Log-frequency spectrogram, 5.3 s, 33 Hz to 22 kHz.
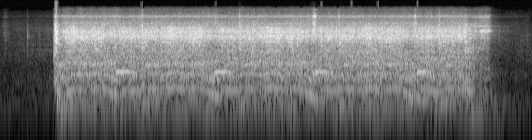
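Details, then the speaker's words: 1957 Chevy Bel Air convertible barn find, 283 V8, during a compression test: starter cranks steadily for about four seconds with a soft, uneven chug. Owner suspects rings, maybe valvetrain, but enough to start. Low compression. "that's not a lot no it's not okay that's Rings yep I mean unless something's messed up with the valve draw but it's enough to start it"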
